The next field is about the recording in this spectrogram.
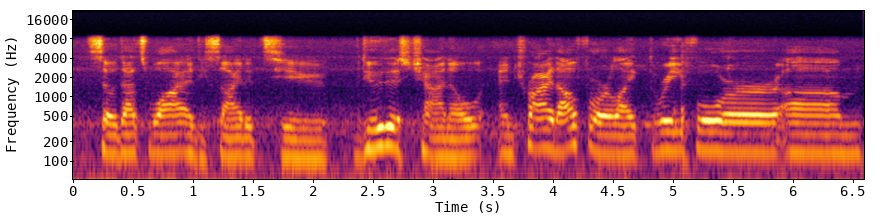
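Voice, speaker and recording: A man speaks very slowly at a medium pitch with fairly even intonation. The room echo is audible, and there is noticeable background noise. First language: Cantonese. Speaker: YouTuber, crypto commentator. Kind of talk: casual vlog monologue. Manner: halting, many fillers.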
